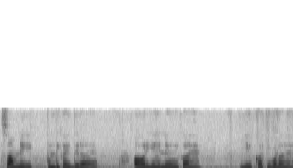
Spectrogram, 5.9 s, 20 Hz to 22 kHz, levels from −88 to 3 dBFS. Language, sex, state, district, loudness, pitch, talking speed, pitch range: Hindi, female, Uttar Pradesh, Muzaffarnagar, -19 LUFS, 170 Hz, 155 wpm, 110-180 Hz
